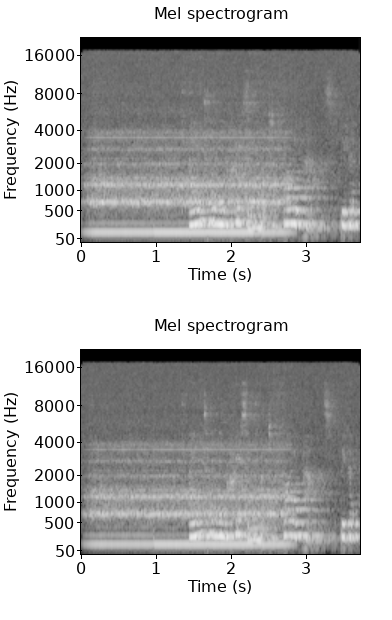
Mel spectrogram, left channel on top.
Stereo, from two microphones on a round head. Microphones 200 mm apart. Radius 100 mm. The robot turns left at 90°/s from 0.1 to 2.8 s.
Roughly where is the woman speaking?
Ahead.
